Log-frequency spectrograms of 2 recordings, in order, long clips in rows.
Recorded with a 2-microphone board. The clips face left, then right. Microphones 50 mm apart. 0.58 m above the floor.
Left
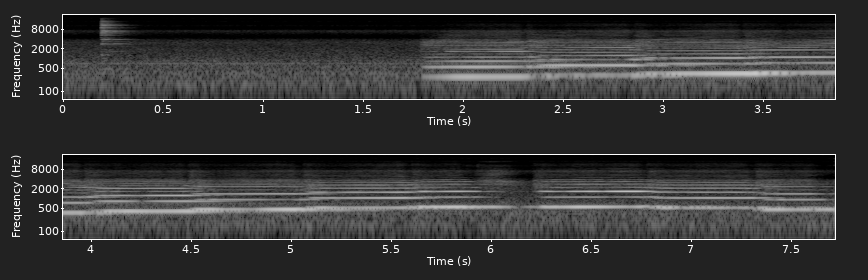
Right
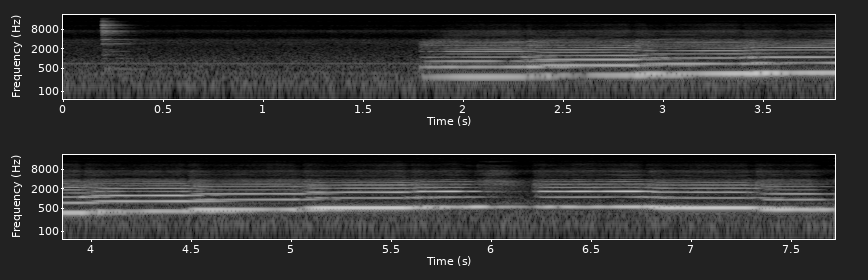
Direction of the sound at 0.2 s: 65° left (ahead or behind).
